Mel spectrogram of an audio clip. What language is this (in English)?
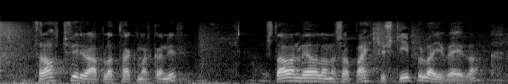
Icelandic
